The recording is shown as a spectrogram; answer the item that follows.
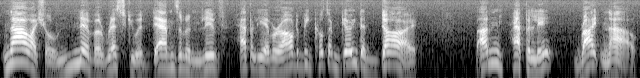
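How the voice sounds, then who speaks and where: Storybook knight, played by male narrator: English, high, animated, pompous blusterer, boastful yet cowardly. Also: normal speed, breathy edge, heavily acted, low-quality recording. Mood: miserable.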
